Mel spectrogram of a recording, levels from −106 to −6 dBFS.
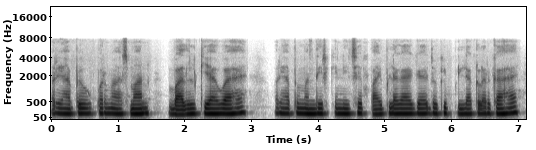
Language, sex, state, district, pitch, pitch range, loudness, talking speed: Hindi, male, Jharkhand, Palamu, 140 Hz, 140-150 Hz, -17 LUFS, 210 wpm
